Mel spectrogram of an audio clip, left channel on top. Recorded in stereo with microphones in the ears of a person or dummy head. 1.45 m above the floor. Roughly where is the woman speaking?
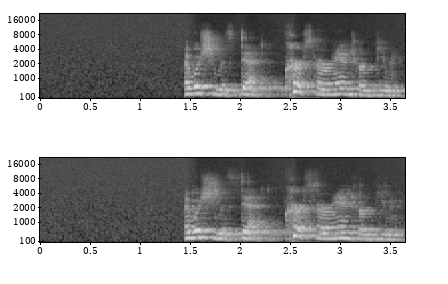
Left.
